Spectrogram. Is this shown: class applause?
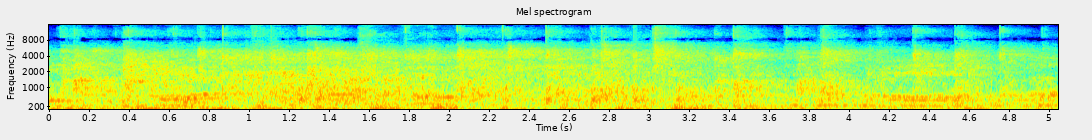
yes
